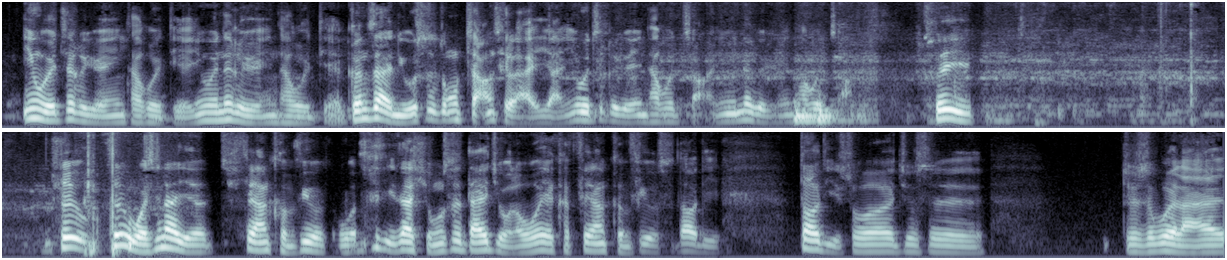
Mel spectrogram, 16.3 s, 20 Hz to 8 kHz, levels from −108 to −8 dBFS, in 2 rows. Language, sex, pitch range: Chinese, male, 115-150 Hz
